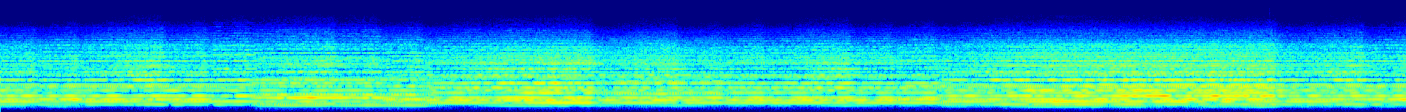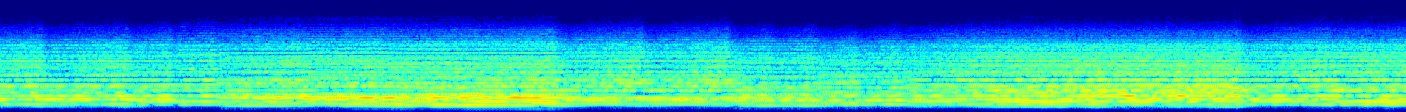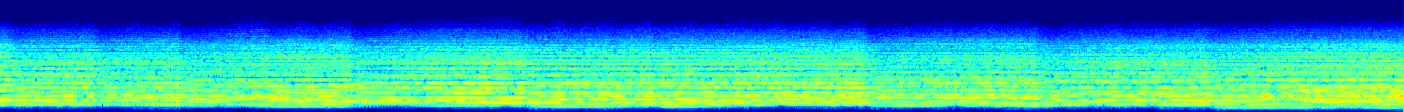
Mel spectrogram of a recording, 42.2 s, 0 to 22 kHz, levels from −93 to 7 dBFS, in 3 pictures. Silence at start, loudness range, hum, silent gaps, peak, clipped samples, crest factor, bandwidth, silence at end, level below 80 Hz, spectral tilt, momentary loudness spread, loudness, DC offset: 0 s; 4 LU; none; none; -14 dBFS; under 0.1%; 16 dB; 11 kHz; 0 s; under -90 dBFS; -2.5 dB/octave; 6 LU; -28 LUFS; under 0.1%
